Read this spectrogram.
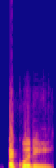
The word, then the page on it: equity: American English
